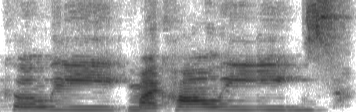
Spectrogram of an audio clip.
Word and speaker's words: colleagues: Okay, remember, colleagues. The stress is in ca. Repeat, colleagues. Colleagues. Pay attention if you're saying colleagues. It's not colleagues. This is wrong. The correct is colleagues, okay?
